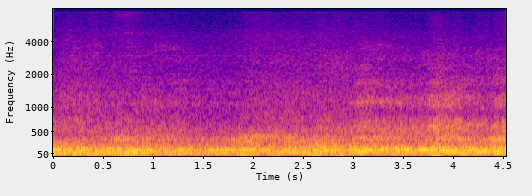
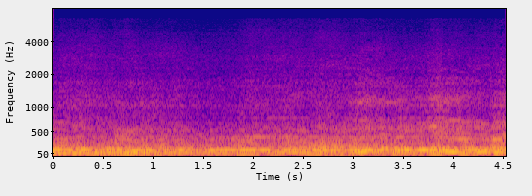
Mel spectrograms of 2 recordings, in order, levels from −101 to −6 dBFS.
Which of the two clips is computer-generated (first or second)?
second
